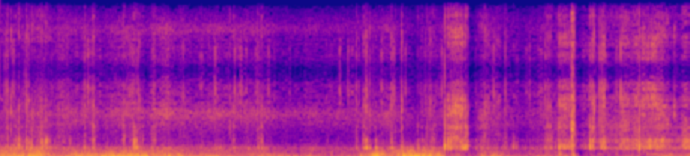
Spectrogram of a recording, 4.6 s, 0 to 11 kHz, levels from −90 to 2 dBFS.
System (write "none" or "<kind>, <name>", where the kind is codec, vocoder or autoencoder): none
